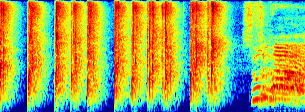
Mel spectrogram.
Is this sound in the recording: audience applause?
yes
